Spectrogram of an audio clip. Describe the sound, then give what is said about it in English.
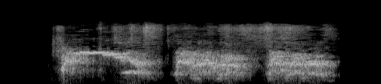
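A dog whimpers and barks during a legislative committee meeting: three loud, strained, whining yelps follow one another closely, each drawn out for about a second, with no voices. “I apologize. That's my dog.”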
